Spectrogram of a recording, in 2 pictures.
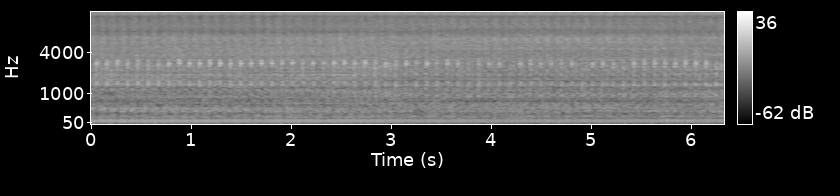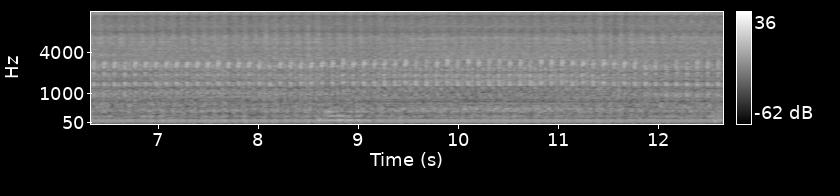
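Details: Kia Sportage 3 engine idling with a light regular ticking knock about three a second; knock louder cold, quieter warm, present at low speeds, vanishes at 60-90 km/h, returns on throttle lift and reapply; cause not pinned down.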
